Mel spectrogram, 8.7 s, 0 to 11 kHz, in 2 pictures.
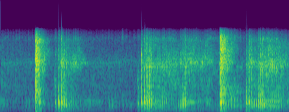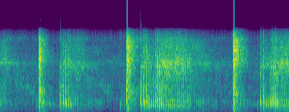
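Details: Honda EX5 misfiring with blue flame from the exhaust: sharp irregular cracks about every one to two seconds over a weak, stumbling engine note.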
